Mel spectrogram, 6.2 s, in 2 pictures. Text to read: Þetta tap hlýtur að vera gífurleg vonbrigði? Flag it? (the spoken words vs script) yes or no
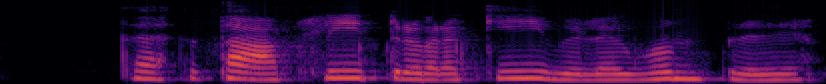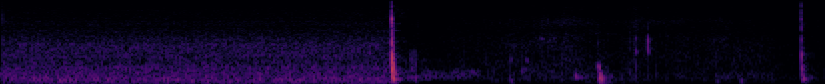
no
